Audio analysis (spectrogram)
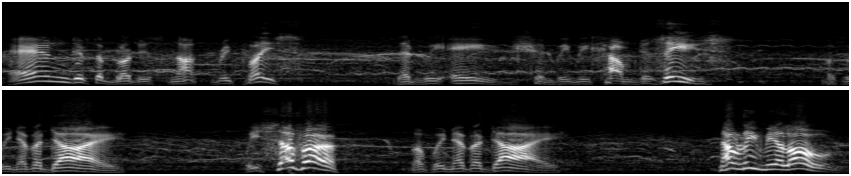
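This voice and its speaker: An aged vampire, wildly swooping voice. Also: male voice, medium pitch, wildly swooping pitch, a little hiss or hum. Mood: scornful, exasperated. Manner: theatrical, declamatory, drawn-out phrasing. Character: aged, sickly first male vampire, bitter, grandiose, world-weary. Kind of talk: radio horror play acting. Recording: thin phone-like band-limited audio with music.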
